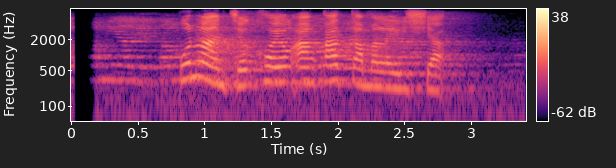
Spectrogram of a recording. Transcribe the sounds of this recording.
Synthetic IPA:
pʊnlaɲd͡ʒʊk̚hɔjɔŋʔaŋkat̪̚kamalajsiaʔ

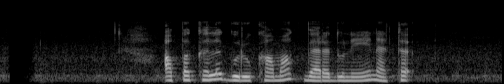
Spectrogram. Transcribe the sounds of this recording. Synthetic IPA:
apəkələɡuɾukʰamakʋæɾəd̪uneːnæt̪ə

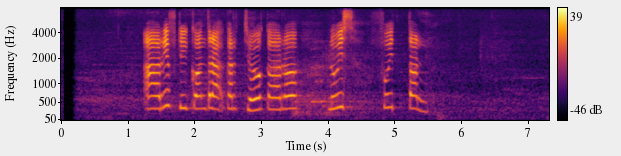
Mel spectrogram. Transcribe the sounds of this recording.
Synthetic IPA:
ʔaɾɪfd̪̥i̤kɔnt̪ɾaʔkərd̥ʒ̥ɔ̤kaɾoluɪsfuit̪ɔn

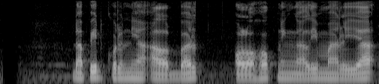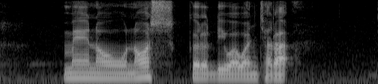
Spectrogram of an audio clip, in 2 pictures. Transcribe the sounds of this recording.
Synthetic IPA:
dapid̚kuɾniaʔalbɛrt̪̚ | ɔlɔɦɔk̚niŋalimaɾia | mɛnɔunɔskɨrdiwawaɲt͡ʃaɾa

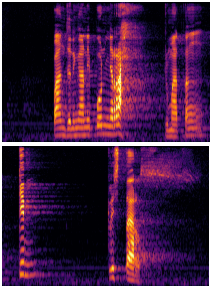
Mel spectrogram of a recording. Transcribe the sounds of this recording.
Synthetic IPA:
paɲd͡ʒənəŋanipʊnɲəɾahd̪̥ṳmat̪əŋkim | klist̪ɛrs

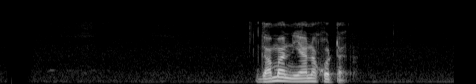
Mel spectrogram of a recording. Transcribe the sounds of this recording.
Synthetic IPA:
ɡamanijanəkoʈə

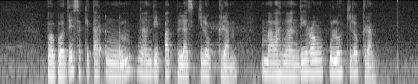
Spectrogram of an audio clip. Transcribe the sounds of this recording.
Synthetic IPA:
b̥ɔ̤b̥ɔ̤t̪esəkit̪arənəmŋant̪ipat̪̚b̥əlaskiloɡ̥ɾamː | alahŋant̪iɾɔŋpulʊhkiloɡ̥ɾam

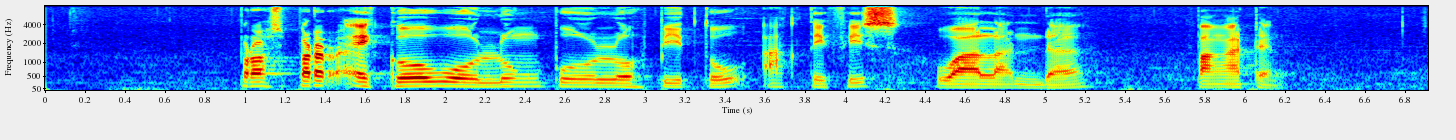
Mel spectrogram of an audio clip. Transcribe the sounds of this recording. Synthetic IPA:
pɾɔspəreɡ̥ɔwolʊŋpulʊhpit̪uʔa̰k̚t̪ifɪswaland̪a | paŋaɖ̥əŋ

